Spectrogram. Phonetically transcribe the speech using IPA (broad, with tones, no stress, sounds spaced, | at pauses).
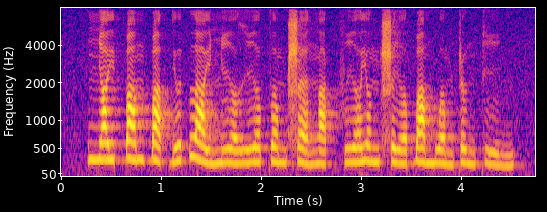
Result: ɲ a˧ j ɓ a˧ m ɓ a˨˩ t̚ j ɨ˦˥ t̚ l a˨˩˨ j ɲ i˨˩ ə̯ ɣ i˧ ə̯ t̪ ə˨˩˦ m ʂ ɛ˨˩˨ ŋ a˨˩ k̚ f i˧˥ ə̯ j ə˧˥ ŋ ʂ i˨˩˦ ə̯ ɓ a˧ m w ə˨˩˦ m ʈ ɨ˨˩˦ ŋ k i˨˩˨ ŋ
